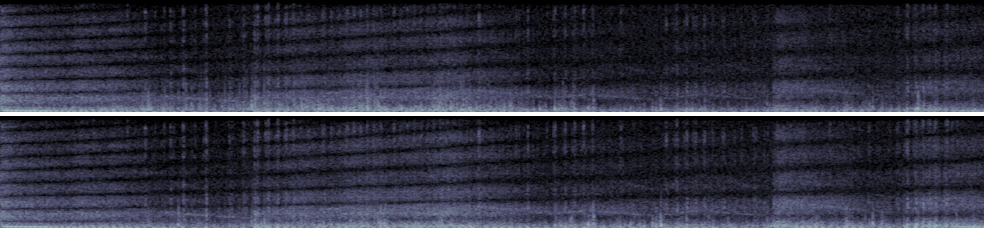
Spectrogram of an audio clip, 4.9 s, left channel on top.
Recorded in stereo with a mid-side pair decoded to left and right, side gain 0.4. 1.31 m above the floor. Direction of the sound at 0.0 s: Straight ahead.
